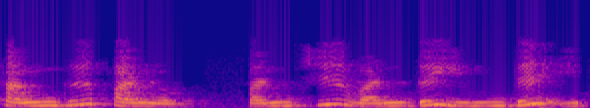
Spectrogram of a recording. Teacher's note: அதே மாதிரி மென்தொடர் குற்றியலுகரமானது மெல்லெழுத்துக்களை மெல்லின எழுத்துக்களான மூக்கொலிகளை தொடர்ந்து அமையக்கூடியதுதான் மென்தொடர் குற்றியலுகரம்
